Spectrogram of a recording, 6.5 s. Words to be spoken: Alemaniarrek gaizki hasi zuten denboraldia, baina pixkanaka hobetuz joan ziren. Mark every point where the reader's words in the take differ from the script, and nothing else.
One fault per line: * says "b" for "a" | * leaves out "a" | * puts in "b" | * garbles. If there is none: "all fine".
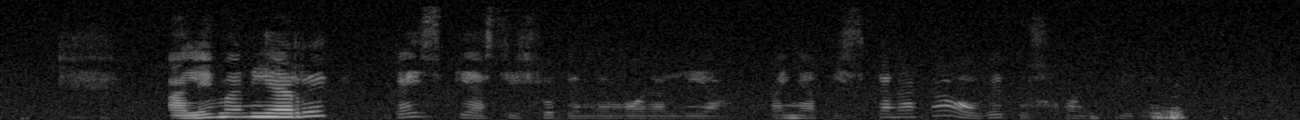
all fine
